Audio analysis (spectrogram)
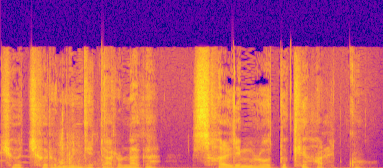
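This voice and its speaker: A slow musing old scholar. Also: male voice, deep voice, animated, over loud music. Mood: fatherly. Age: older. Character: elderly widowed scholar father, gentle. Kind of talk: cartoon voice acting.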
